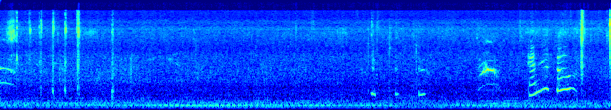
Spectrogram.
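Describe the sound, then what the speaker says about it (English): A cat meows a few short times near the end, outdoors by a swamp garden, over a low steady engine-like hum with scattered clicks and some talk. "She is our swamp cat."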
